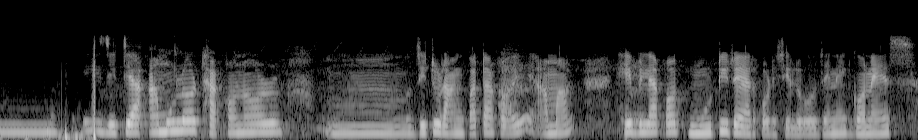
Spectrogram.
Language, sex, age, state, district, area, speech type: Assamese, female, 30-45, Assam, Goalpara, urban, spontaneous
